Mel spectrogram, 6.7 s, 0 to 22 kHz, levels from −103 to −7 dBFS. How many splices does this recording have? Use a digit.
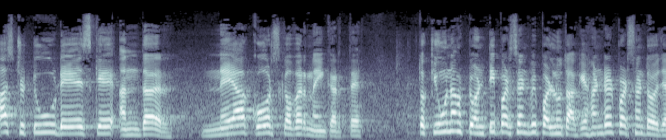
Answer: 1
